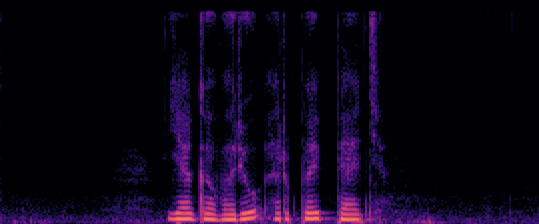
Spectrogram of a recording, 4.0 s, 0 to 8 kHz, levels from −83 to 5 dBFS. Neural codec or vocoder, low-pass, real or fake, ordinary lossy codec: none; none; real; none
